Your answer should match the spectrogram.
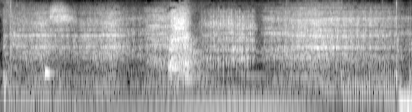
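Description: A wolf's growling sound effect from a drama soundtrack over a low rumble, with a louder snarl about two seconds in.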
